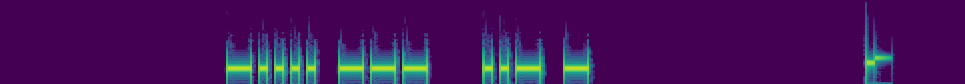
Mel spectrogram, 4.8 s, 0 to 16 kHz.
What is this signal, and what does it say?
Morse code, heard as a keyed tone, about 30 wpm, 700 Hz. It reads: 6O UT
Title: Winter Field Day Exchanges Encore 30wpm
